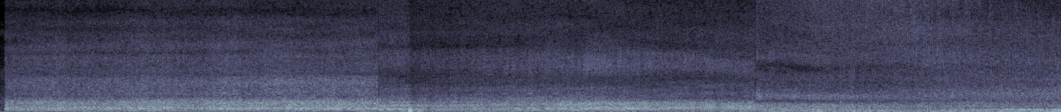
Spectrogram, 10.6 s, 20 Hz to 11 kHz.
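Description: DJI Matrice 350 RTK quadcopter's propellers buzzing steadily as the drone comes down to land, a stack of steady tones that shift slightly in pitch. The sound changes abruptly twice, about four and seven and a half seconds in.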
